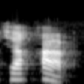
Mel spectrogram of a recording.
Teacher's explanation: Ceh merupakan bunyi tak bersuara. Contohnya pada kata cakar.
